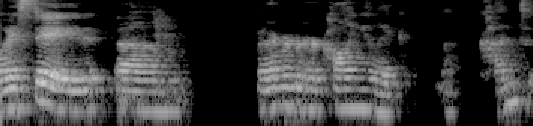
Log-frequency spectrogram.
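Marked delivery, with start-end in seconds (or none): none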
